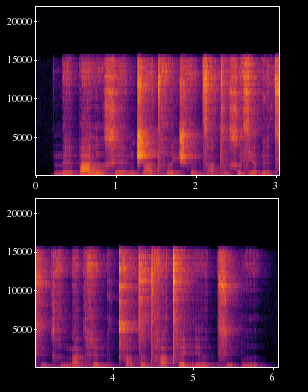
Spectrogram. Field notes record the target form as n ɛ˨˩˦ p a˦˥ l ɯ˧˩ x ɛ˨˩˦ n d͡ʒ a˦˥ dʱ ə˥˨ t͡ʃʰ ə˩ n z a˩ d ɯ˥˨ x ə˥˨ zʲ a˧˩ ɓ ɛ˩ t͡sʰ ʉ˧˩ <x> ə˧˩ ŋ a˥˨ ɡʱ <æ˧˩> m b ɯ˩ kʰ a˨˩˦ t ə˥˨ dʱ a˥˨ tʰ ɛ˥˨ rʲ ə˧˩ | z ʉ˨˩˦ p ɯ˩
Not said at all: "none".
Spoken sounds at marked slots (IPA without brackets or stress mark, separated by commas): ɡʱ, ɛ˧˩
